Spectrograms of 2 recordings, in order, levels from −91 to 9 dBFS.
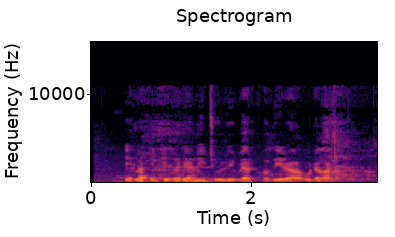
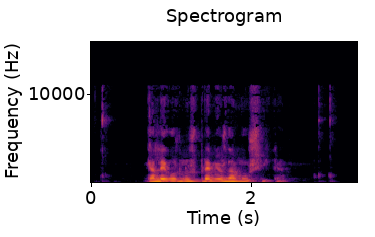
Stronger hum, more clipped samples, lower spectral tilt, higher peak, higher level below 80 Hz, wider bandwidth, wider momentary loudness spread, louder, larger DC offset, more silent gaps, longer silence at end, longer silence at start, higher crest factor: neither; neither; about the same, -7 dB/octave vs -7 dB/octave; about the same, -8 dBFS vs -6 dBFS; first, -60 dBFS vs -66 dBFS; about the same, 11.5 kHz vs 11.5 kHz; second, 7 LU vs 13 LU; about the same, -25 LUFS vs -25 LUFS; neither; neither; second, 0.05 s vs 0.9 s; second, 0.35 s vs 0.7 s; about the same, 18 dB vs 22 dB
